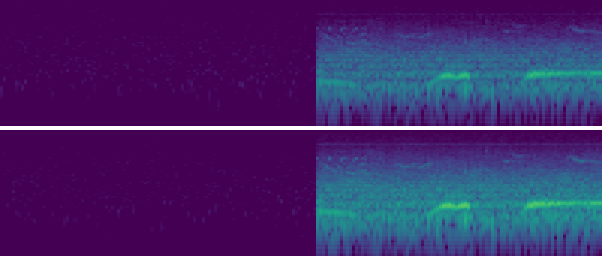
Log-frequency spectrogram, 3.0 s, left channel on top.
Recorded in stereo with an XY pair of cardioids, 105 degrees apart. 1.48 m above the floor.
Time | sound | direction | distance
1.6 | a bird | 50° right | ?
